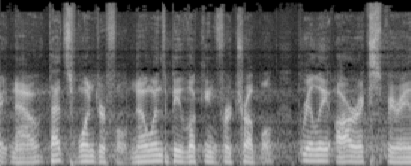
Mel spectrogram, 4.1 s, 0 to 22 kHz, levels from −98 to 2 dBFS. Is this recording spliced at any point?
yes; 2 cuts; at 1.6 s, 3.0 s

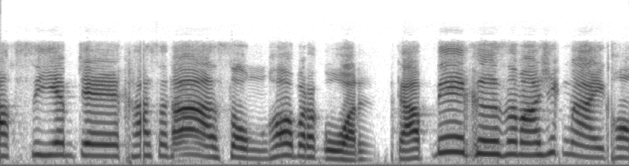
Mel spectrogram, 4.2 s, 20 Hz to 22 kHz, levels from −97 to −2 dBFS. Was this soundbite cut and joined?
yes; 1 cut; at 1.1 s

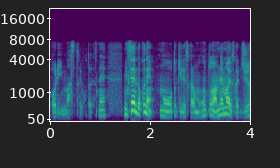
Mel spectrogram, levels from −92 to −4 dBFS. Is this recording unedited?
no; 2 cuts; at 1.4 s, 2.1 s

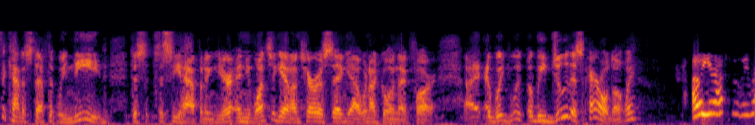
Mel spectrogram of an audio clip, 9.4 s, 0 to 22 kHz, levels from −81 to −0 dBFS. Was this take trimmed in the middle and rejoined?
yes; 2 cuts; at 4.3 s, 7.3 s

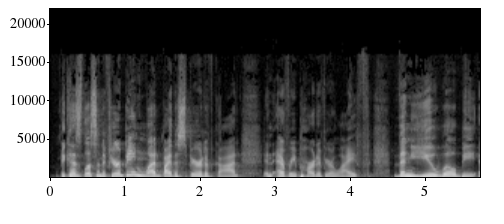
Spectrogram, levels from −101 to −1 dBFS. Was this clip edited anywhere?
no; 0 cuts

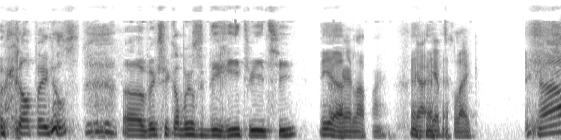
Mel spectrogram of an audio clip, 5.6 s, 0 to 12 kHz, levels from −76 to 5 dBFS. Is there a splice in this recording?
yes; 1 cut; at 3.1 s

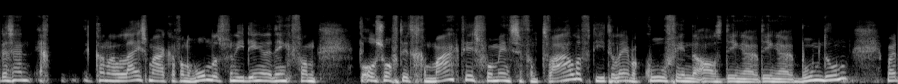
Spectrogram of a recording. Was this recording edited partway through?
yes; 2 cuts; at 3.6 s, 7.6 s

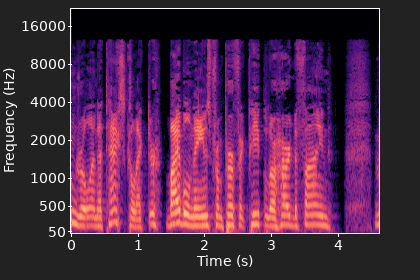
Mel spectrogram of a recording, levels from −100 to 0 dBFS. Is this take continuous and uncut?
no; 1 cut; at 1.4 s

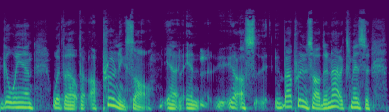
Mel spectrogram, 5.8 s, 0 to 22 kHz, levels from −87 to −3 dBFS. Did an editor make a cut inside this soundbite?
yes; 3 cuts; at 1.2 s, 2.7 s, 4.4 s

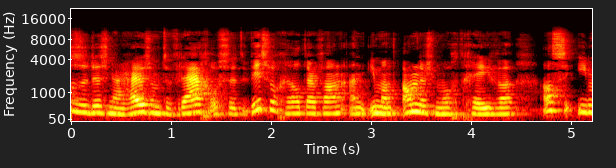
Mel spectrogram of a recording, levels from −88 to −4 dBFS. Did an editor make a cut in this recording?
no; 0 cuts

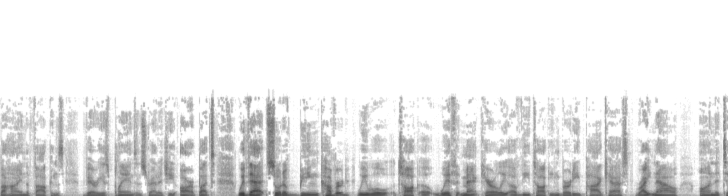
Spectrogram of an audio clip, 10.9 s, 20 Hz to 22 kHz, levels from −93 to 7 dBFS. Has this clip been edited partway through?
yes; 2 cuts; at 5.3 s, 9.5 s

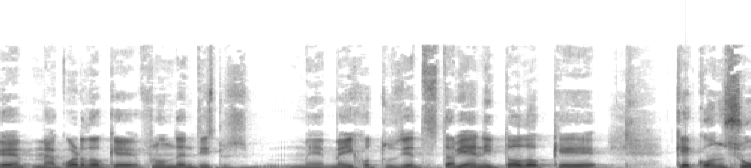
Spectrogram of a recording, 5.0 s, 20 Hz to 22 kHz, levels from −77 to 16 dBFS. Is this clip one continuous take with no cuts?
no; 3 cuts; at 1.0 s, 1.4 s, 3.0 s

